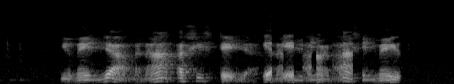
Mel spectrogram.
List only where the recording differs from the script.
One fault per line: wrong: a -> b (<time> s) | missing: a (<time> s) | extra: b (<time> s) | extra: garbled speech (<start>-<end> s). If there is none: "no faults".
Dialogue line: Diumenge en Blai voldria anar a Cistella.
missing: Blai voldria (1.4 s)
extra: garbled speech (2.6-4.0 s)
